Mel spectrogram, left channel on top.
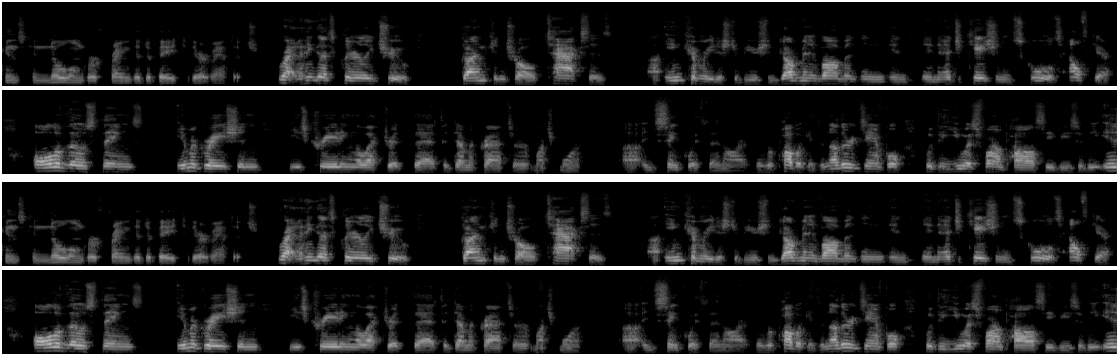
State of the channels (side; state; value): both; normal; correlation 0.94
